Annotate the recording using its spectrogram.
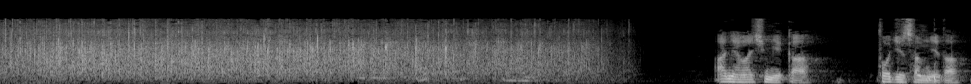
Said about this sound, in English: First, we are deeply grateful to welcome the Governor of Jeju Special Self-Governing Province, the Honorable Mr. Kim Tae-hwan. Please welcome him with your warmest applause.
